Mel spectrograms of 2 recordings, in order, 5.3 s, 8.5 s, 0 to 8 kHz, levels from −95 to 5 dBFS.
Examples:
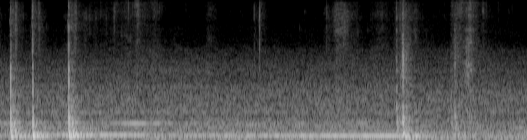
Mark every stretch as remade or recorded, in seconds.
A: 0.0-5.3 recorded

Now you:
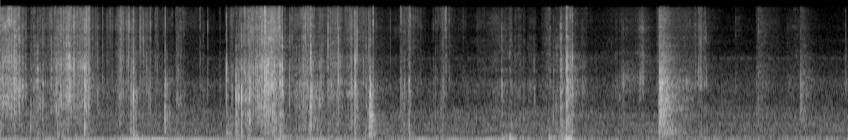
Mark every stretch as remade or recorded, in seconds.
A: 0.0-0.8 recorded; 0.8-1.5 remade; 1.5-3.5 recorded; 3.5-4.0 remade; 4.0-5.7 recorded; 5.7-7.0 remade; 7.0-8.5 recorded

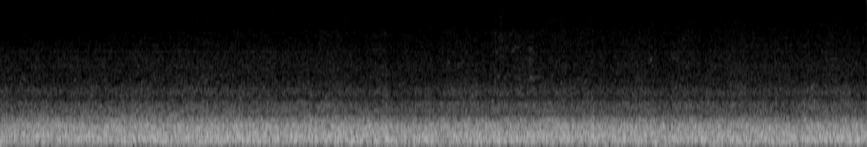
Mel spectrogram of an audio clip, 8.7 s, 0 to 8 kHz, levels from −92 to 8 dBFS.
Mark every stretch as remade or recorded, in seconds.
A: 0.0-3.2 recorded; 3.2-3.7 remade; 3.7-6.9 recorded; 6.9-7.6 remade; 7.6-8.7 recorded

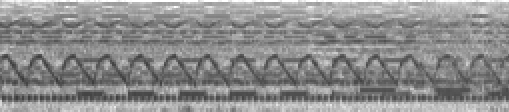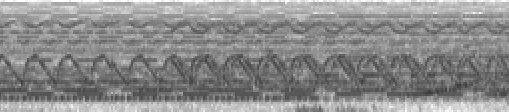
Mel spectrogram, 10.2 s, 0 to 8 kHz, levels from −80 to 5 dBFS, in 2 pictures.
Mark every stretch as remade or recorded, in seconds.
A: 0.0-4.2 recorded; 4.2-5.0 remade; 5.0-10.2 recorded

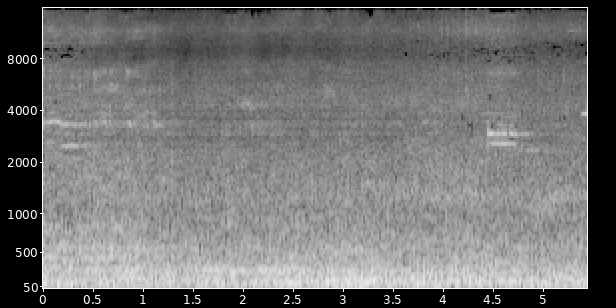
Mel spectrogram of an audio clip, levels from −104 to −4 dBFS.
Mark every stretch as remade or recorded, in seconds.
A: 0.0-0.4 recorded; 0.4-3.6 remade; 3.6-5.4 recorded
